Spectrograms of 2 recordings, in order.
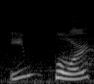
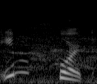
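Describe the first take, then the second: First: The stress is on the second syllable. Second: The stress is on the first syllable. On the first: "the stress is in the port" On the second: "the stress in the im, not in the port"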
